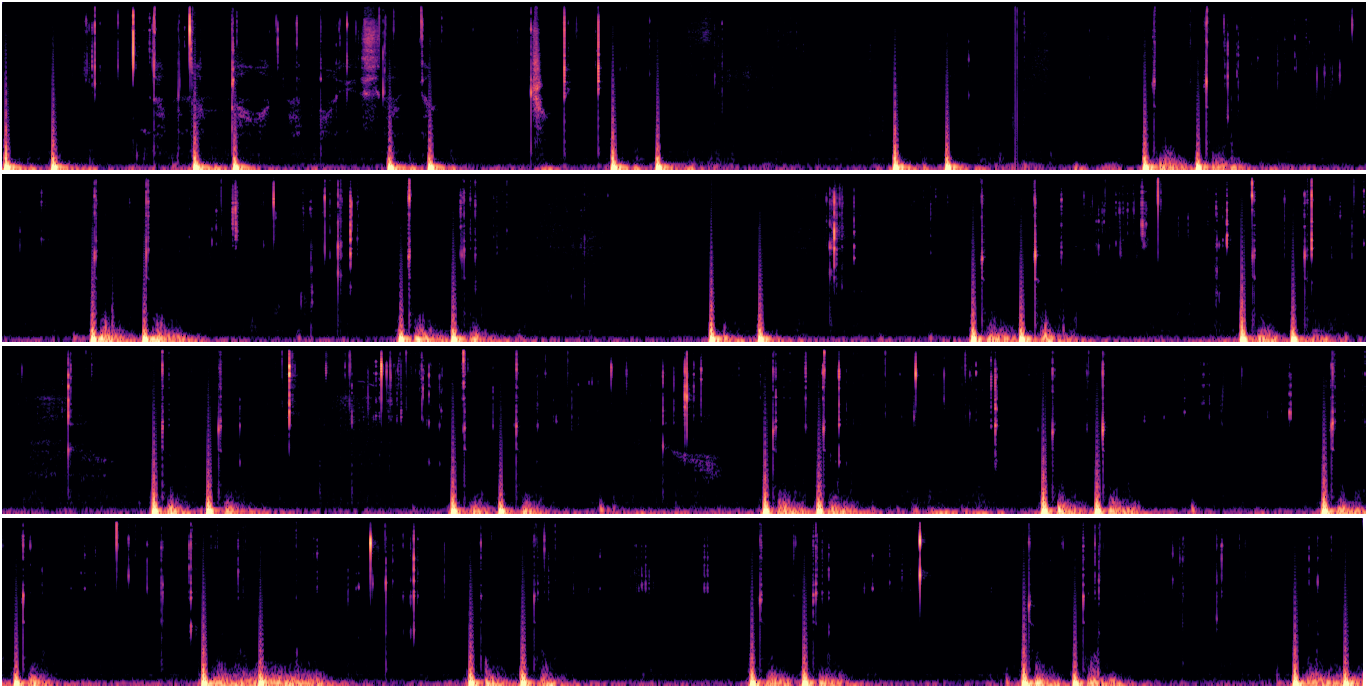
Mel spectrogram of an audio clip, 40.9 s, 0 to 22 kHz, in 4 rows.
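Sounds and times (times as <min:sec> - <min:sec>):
heartbeat thumps: 0:00.0 - 0:00.6, 0:01.4 - 0:01.9, 0:02.9 - 0:03.4, 0:04.6 - 0:05.3, 0:06.6 - 0:07.6, 0:08.3 - 0:09.4, 0:10.8 - 0:11.7, 0:13.2 - 0:14.0, 0:15.5 - 0:16.2, 0:17.5 - 0:18.4, 0:19.5 - 0:20.3, 0:21.6 - 0:22.5, 0:23.8 - 0:24.6, 0:26.1 - 0:26.9, 0:28.2 - 0:29.1, 0:30.4 - 0:31.2, 0:32.2 - 0:33.2, 0:34.2 - 0:35.0, 0:36.3 - 0:37.1, 0:38.2 - 0:39.2, 0:40.3 - 0:40.9.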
